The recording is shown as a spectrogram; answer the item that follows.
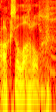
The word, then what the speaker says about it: Axolotl: Axolotl. Well, I looked it up, and I phonetically wrote A-K-S-U-H-L-A-W-T-A-L. Axolotl.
